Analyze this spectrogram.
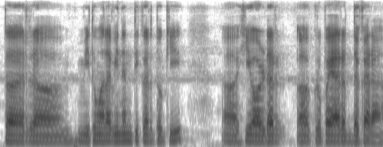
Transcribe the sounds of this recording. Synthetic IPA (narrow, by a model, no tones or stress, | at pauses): t̪əɾmiːt̪um̤alaʋinənt̪iːkəɾt̪okiː | ɦiːɔɾɖəɾkɾupəjaɾəd̪ʱːəkəɾa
